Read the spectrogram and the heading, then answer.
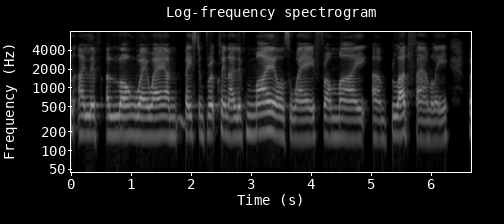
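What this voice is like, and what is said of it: Noticeable accent. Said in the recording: “you can probably hear from my accent.”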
